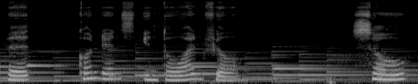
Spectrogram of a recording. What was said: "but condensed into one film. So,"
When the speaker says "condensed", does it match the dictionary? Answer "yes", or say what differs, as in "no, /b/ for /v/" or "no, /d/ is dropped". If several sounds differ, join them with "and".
no, /t/ is dropped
